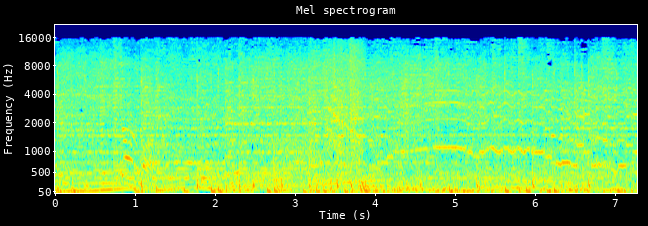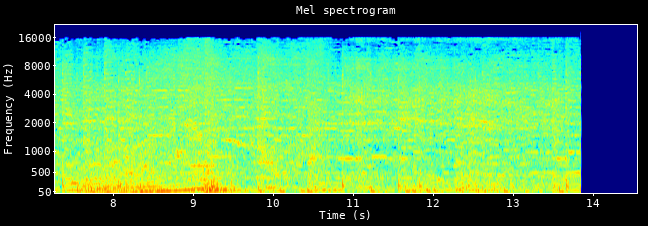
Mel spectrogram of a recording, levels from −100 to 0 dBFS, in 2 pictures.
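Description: Cut-off end at 13.85 s: the final buffers were never written, so the sound stops mid-event and drops straight to digital silence for the last 0.7 s, with no decay.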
